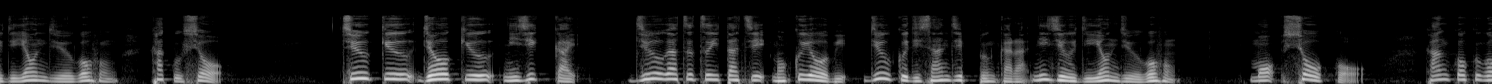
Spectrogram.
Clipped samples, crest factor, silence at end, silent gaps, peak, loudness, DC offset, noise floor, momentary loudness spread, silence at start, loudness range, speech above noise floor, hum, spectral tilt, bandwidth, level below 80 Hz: under 0.1%; 18 dB; 0 s; none; -2 dBFS; -20 LUFS; under 0.1%; -67 dBFS; 13 LU; 0 s; 6 LU; 47 dB; none; -7.5 dB/octave; 10.5 kHz; -46 dBFS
